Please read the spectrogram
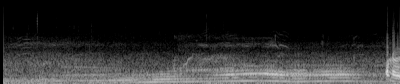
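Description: A motor vehicle engine running close by, its note climbing slowly and then easing back down. A man's voice starts right at the end.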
